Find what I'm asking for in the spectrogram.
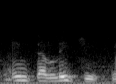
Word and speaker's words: Interliggi: My name is Joseph Interligi. I-N-T-E-R-L-I-G-G-I.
